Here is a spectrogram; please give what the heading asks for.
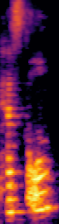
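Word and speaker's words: pestle: say the kettle and the mortar and uh pestl pestl is that's how it's pronounced also the vinegar and oil bottle but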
